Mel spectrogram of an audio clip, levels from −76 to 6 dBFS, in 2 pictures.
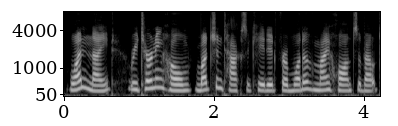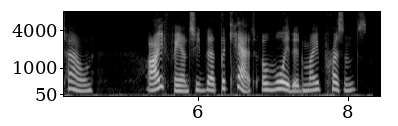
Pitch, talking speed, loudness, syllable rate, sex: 230 Hz, 150 wpm, -21 LUFS, 4.9 syllables/s, female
